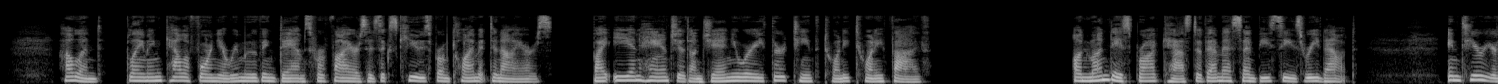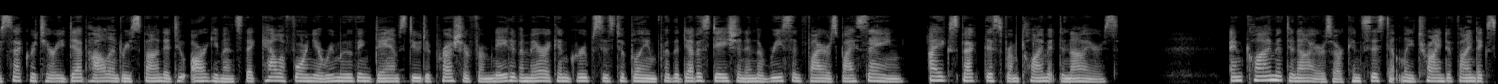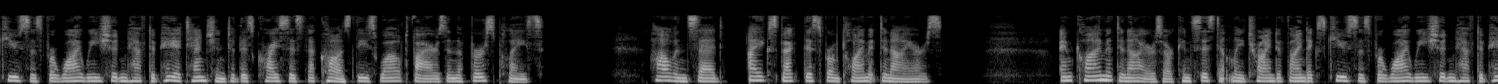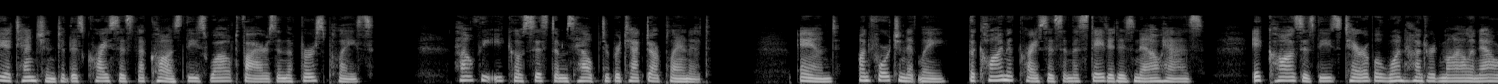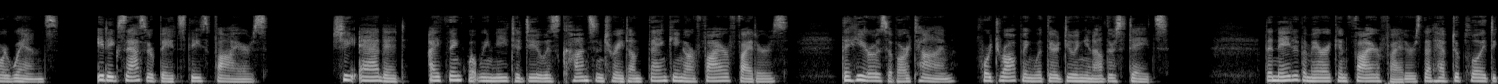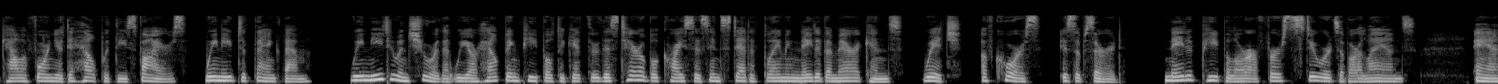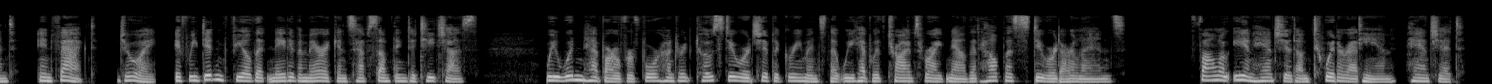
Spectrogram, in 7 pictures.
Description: On Monday’s broadcast of MSNBC’s “ReidOut,” Interior Secretary Deb Haaland responded to arguments that California removing dams due to pressure from Native American groups is to blame for the devastation in the recent fires by saying, “I expect this from climate deniers. And climate deniers are consistently trying to find excuses for why we shouldn’t have to pay attention to this crisis that caused these wildfires in the first place.”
